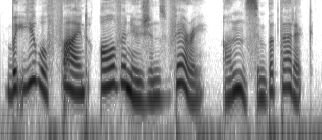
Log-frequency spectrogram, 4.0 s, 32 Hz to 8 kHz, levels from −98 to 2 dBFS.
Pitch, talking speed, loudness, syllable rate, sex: 220 Hz, 120 wpm, -19 LUFS, 4.2 syllables/s, female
